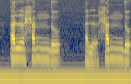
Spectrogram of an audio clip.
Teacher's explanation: পরে তা আছে আমরা এখানে হামদু ইজহার করে অর্থাৎ গুন্নাহ ছাড়া ইজহার করা বলতে গুন্নাহ ছাড়া পড়া গুন্নাহ না করে পড়তেছি আলহামদু এমন পড়তেছে না আলহামদু এভাবে পড়লে ভুল হবে আলহামদু আলহামদু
